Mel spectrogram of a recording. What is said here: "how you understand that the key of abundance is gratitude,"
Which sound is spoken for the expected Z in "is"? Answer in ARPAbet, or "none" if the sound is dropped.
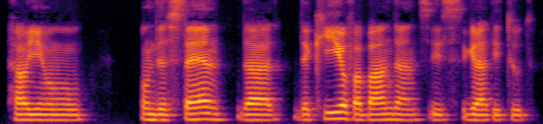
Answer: S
